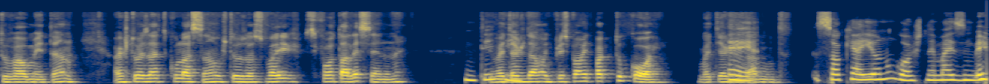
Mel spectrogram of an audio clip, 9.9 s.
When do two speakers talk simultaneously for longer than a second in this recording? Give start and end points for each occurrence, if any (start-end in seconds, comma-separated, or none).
none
